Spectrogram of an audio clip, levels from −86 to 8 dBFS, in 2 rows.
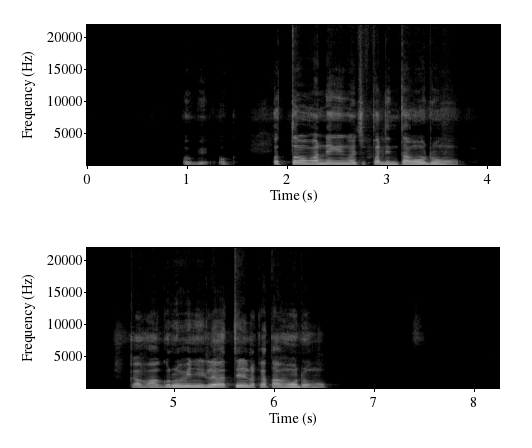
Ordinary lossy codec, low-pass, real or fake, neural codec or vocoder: none; none; fake; vocoder, 44.1 kHz, 128 mel bands, Pupu-Vocoder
